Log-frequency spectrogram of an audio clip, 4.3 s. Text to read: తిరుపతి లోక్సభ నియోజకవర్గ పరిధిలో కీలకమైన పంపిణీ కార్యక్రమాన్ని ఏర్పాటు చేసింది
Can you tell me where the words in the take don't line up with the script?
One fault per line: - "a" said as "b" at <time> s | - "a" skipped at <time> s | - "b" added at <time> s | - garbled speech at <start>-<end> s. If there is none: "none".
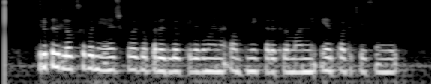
none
